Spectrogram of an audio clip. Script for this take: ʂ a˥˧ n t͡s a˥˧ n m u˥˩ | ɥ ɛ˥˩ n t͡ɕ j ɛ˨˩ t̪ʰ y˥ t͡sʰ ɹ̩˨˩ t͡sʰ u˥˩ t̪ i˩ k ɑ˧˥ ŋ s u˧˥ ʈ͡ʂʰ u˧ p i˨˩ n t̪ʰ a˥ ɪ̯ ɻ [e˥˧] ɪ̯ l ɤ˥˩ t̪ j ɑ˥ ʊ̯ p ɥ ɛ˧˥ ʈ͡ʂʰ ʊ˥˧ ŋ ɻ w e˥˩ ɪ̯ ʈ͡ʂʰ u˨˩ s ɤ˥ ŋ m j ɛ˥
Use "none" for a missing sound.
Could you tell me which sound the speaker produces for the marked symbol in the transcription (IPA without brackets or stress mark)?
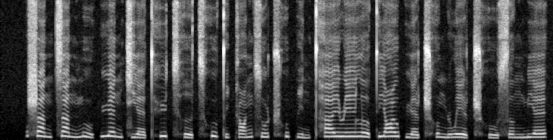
e˥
